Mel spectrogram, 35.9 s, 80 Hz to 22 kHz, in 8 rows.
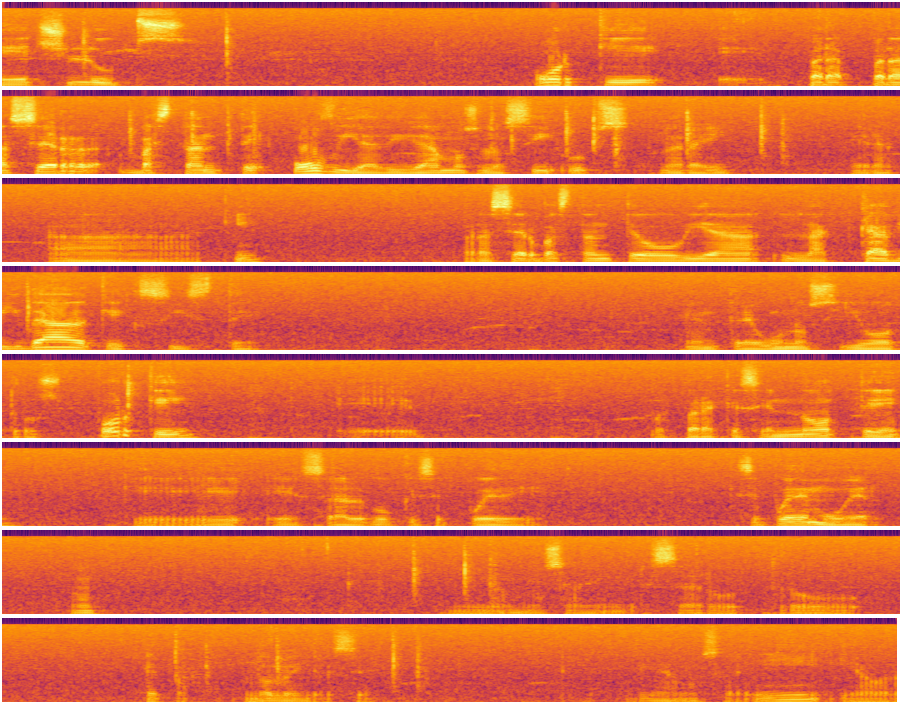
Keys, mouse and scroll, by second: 0.0-0.5 scroll up 1, 0.9 shift+scroll down 1, 1.3-2.4 shift+middle drag, 5.7 ctrl+r, 6.3 click, 7.0 Escape, 7.5 ctrl+z, 8.4 ctrl+r, 10.1 click, 12.7 click, 13.7 ctrl+r, 14.6 click, 17.1 click, 17.7-18.2 scroll up 2, 18.9-20.1 shift+middle drag, 21.5-25.3 drag, 25.7 click, 29.3 ctrl+r, 31.1 click, 32.4 Escape, 33.5 ctrl+r, 34.8 click.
